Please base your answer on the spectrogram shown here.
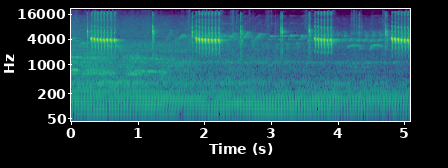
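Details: Female bar-winged prinia giving its long trilling lure call for males. Four fast, pulsed, buzzy high trills come at intervals of about one and a half seconds, with a few faint ticks between them.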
